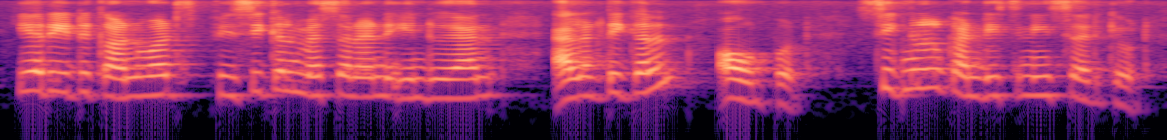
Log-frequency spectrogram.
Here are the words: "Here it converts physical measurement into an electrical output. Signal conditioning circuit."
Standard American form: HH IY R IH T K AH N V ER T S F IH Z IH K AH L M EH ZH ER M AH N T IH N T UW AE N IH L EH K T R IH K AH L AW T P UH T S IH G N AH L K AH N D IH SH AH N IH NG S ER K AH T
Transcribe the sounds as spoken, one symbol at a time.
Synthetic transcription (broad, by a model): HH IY R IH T K AH N V ER T S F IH S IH K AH L M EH S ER AH N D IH N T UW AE N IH L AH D T IH K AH L AW T P UH T S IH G N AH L K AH N D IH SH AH N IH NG S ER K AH T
